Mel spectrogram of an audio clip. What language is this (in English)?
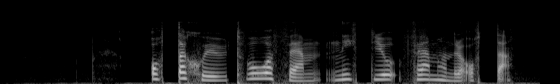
Swedish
